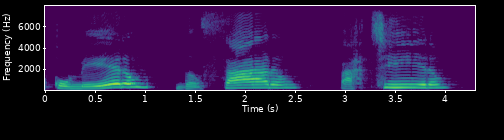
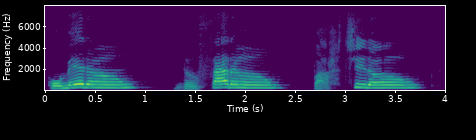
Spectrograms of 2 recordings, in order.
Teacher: Já os verbos na terceira pessoa do plural que indicam tempo futuro terminam em ão e são oxítono, porque é a última sílaba mais forte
